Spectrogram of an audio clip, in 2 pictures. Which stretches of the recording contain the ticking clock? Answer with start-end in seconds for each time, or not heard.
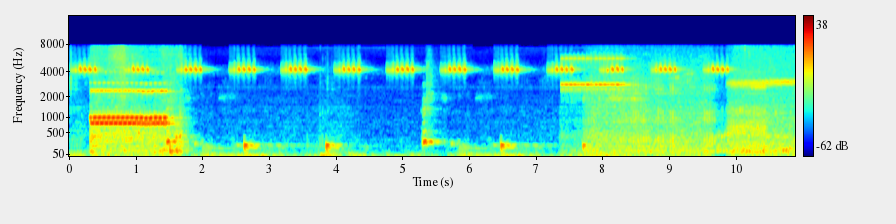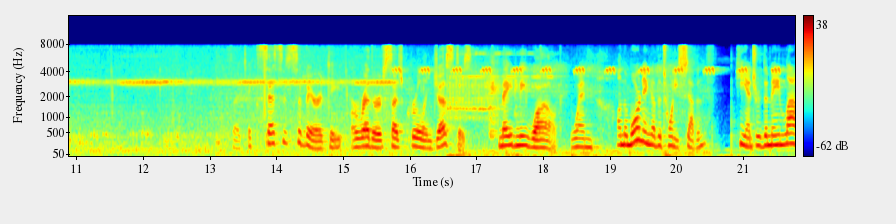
not heard.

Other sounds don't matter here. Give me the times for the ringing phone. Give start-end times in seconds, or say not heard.
0.3-1.7, 7.3-8.3, 16.6-18.0.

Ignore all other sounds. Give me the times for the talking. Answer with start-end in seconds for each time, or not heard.
13.3-21.7.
